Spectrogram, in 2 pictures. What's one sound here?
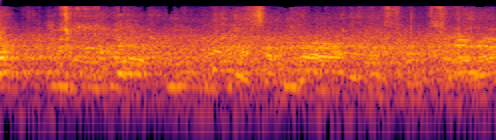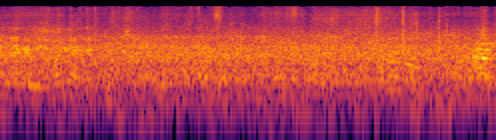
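A crowd of men chants and shouts loudly in a large echoing arena.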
